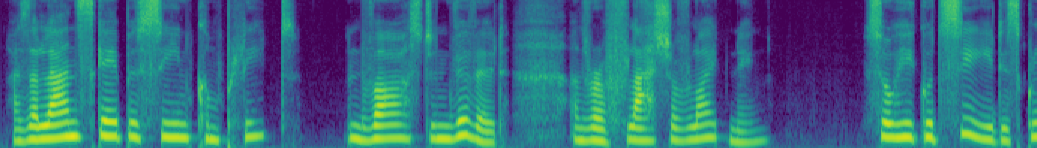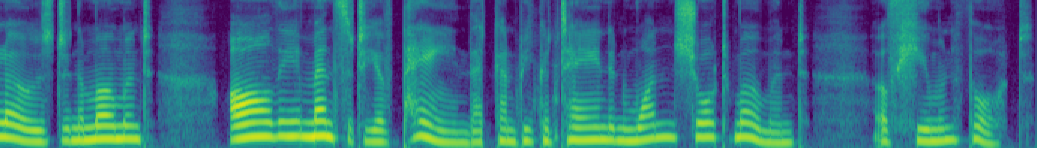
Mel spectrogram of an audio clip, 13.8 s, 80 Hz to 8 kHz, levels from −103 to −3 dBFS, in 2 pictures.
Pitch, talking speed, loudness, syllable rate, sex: 205 Hz, 170 wpm, -18 LUFS, 5.0 syllables/s, female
